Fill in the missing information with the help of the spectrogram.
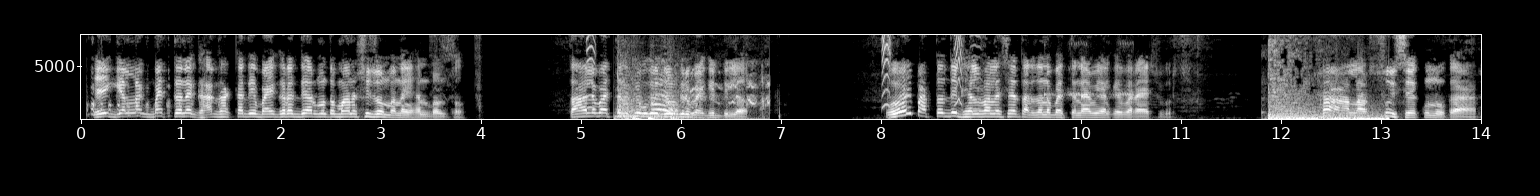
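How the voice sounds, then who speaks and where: Cartoon village layabout, young male figure played by an actor: high pitch, rural Bangladeshi dialect, grumbling and boastful, clearly noisy audio. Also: lively intonation, fairly quick, long pauses. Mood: complaining. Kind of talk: comic cartoon dialogue.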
